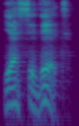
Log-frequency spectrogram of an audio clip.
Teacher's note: H가 날아가니까 앞에 yes 할 때 s가 링크 되죠. he 할 때 이 모음 앞으로 연음되죠. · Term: H 딜리션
